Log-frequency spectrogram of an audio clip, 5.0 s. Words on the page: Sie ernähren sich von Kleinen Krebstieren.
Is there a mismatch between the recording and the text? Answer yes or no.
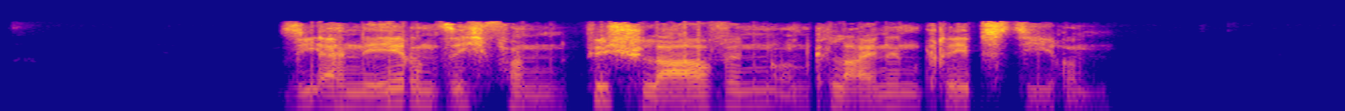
yes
